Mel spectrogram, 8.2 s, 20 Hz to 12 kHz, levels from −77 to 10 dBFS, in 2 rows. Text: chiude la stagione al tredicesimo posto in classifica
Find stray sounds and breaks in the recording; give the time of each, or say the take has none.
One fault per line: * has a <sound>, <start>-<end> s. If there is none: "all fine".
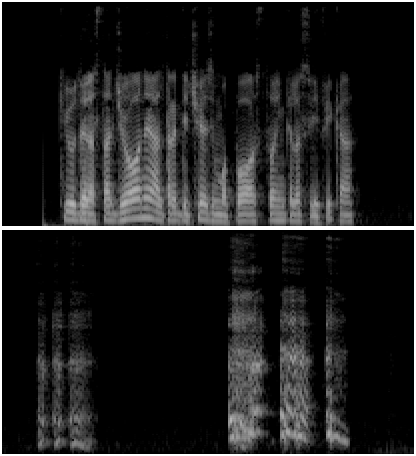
* has a throat clearing, 4.5-5.1 s
* has a laugh, 6.4-7.6 s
